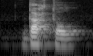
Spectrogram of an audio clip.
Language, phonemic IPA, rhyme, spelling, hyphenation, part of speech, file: Dutch, /ˈdɑr.təl/, -ɑrtəl, dartel, dar‧tel, adjective / verb, Nl-dartel.ogg
- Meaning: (adjective) frisky, frolic, playful, gamesome; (verb) inflection of dartelen: 1. first-person singular present indicative 2. second-person singular present indicative 3. imperative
